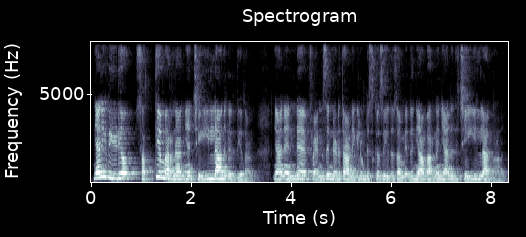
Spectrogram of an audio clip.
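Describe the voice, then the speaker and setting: A woman delivers opinion commentary in an indignant, emphatic way. She repeats phrases for stress, her mid-pitched voice ringing in a roomy, echoey space. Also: a little fast. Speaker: YouTube commentator. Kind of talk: opinion commentary on a viral video.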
